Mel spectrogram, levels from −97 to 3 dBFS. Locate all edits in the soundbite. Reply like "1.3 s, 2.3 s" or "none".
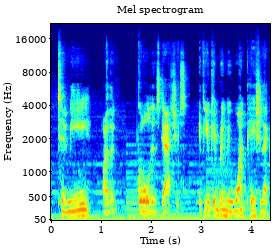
2.8 s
